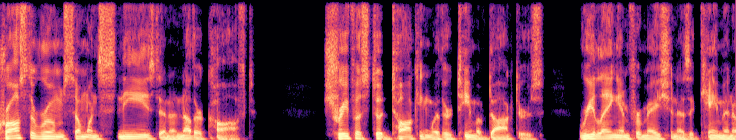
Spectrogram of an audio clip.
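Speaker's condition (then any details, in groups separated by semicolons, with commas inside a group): No condition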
